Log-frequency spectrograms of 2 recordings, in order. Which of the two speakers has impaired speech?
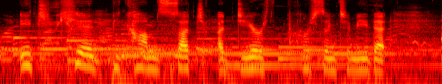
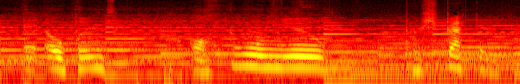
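The second: cerebral palsy; from birth, severe.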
